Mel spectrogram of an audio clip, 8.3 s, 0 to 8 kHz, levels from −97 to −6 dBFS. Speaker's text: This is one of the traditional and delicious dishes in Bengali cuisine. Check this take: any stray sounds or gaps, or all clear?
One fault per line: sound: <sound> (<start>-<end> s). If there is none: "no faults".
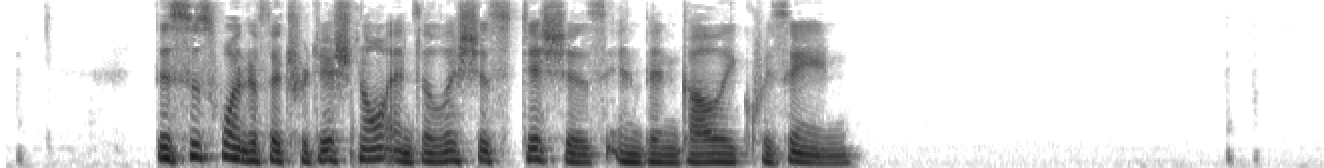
no faults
